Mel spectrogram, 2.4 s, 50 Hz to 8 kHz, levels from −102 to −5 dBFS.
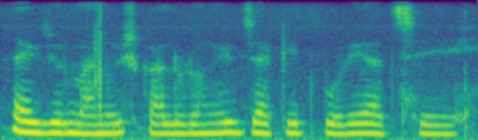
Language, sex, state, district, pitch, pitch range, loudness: Bengali, female, West Bengal, Cooch Behar, 200 Hz, 195-210 Hz, -15 LUFS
